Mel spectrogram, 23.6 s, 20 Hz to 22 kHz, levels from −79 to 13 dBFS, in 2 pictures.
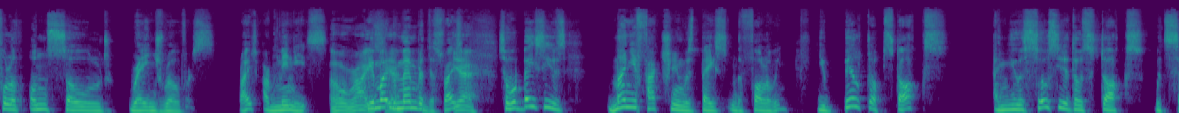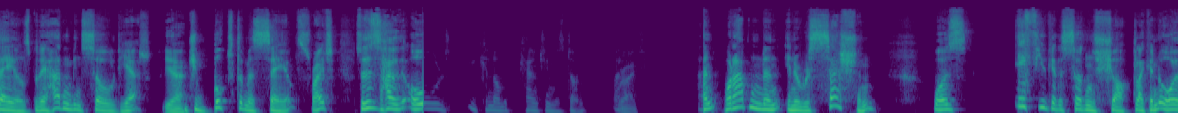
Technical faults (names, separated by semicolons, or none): audio dropout to a faint residue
